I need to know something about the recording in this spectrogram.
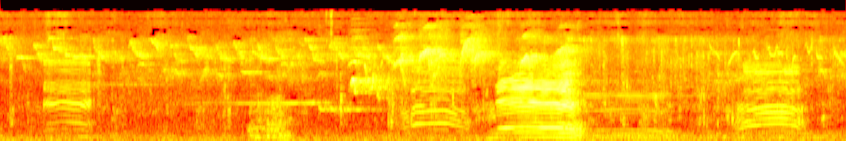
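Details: Herd of tame cattle grazing loose on a large grassy village pasture: several separate moos, short then longer and louder, one deep bellow near the middle, with steady bird chirps throughout.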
